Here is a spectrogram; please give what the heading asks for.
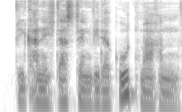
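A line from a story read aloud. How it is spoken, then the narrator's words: Plain. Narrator (German): fragt er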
